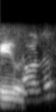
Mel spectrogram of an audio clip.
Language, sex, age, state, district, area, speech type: Odia, male, 45-60, Odisha, Nuapada, urban, conversation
